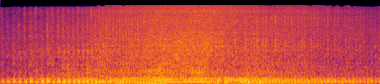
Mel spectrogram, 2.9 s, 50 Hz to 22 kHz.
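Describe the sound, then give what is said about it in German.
A Valiant model airplane of the Icarus model club in Pfaffenhofen an der Ilm, with a 7.2 hp combustion engine and 2.75-meter wingspan, normally a glider tow plane, flies solo doing a loop and then a roll: a loud, steady buzzing drone with harmonic overtones that swells slightly in the middle, with no voices. “Eine Valiant Verbrennermotor 7,2 PS, Spannweite 2,75 Meter, normalerweise eine Schleppmaschine für Segelflugzeuge, heute aber mal im Alleinflug unterwegs.”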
